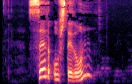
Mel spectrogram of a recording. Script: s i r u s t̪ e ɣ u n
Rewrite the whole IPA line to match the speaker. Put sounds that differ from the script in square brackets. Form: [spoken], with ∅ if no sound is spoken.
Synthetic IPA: s [e] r u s t̪ e [ð] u n

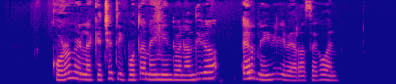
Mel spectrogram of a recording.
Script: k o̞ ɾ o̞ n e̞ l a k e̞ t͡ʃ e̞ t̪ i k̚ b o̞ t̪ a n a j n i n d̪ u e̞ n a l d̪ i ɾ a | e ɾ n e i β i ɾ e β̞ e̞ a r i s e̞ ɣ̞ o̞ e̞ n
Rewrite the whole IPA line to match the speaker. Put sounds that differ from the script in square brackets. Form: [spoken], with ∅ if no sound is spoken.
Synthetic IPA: k o̞ ɾ o̞ n e̞ l a k e̞ t͡ʃ e̞ t̪ i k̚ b o̞ t̪ a n a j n i n d̪ u e̞ n a l d̪ i ɾ a | e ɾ n e i β i [ʎ] e β̞ e̞ a r [a] s e̞ ɣ̞ o̞ e̞ n

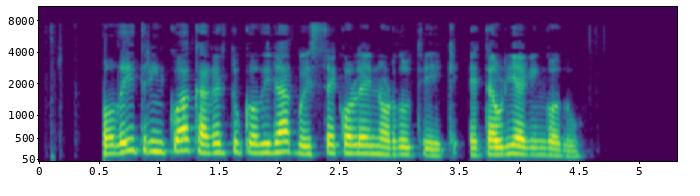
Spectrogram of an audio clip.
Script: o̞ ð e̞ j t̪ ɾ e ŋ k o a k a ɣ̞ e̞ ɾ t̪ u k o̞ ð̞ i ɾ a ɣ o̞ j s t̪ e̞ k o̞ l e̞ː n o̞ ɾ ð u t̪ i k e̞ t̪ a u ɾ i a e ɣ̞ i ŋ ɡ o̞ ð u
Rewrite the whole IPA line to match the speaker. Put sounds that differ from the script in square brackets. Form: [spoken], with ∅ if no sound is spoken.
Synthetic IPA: o̞ ð e̞ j t̪ ɾ [i] ŋ k o a k a ɣ̞ e̞ ɾ t̪ u k o̞ ð̞ i ɾ a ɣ o̞ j s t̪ e̞ k o̞ l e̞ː n o̞ ɾ ð u t̪ i k e̞ t̪ a u ɾ i a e ɣ̞ i ŋ ɡ o̞ ð u

